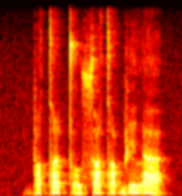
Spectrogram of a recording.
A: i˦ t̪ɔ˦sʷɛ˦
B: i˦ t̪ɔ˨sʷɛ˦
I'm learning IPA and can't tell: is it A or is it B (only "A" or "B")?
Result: B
